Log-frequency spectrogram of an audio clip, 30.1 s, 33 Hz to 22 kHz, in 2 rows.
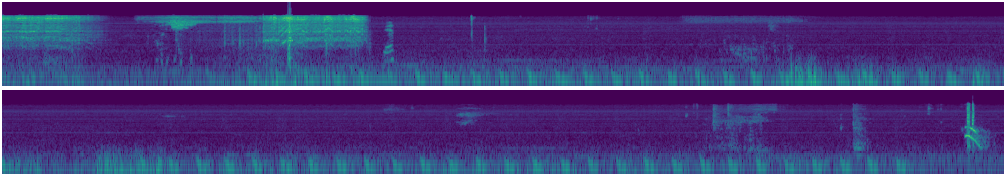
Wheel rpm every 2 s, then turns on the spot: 100, 10, 160, 0, 0, 0, 0, 0, 0, 0, 0, 0, 0, 0, 0.
2-4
